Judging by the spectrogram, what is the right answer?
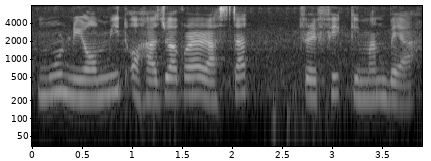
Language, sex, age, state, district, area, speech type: Assamese, female, 30-45, Assam, Lakhimpur, rural, read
